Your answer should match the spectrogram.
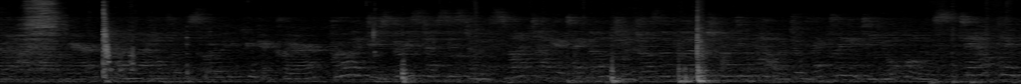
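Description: Four sharp knocks of a spatula against kitchenware while whipped cream is spread on a cake, the loudest about seven seconds in. Background music and faint talk run underneath.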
